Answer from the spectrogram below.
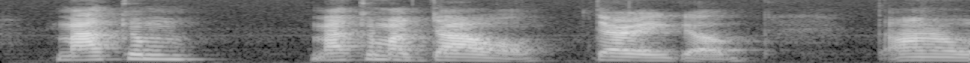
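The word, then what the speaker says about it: Malcolm McDowell: um malcolm malcolm mcdonald mcdonald i couldn't even pronounce malcolm michael mcdowell there you go i don't know why i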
